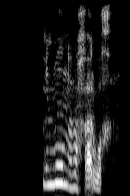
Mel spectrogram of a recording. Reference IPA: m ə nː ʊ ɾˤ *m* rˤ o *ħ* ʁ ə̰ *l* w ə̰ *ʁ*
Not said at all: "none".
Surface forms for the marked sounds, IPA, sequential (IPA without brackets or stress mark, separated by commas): n, ħ, ɾ, χ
